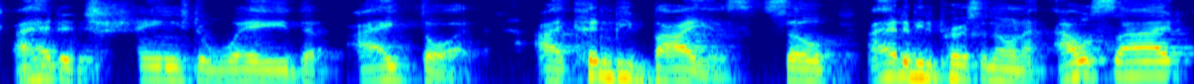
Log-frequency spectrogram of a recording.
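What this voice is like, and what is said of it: American Southern accent. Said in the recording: “my accent, being a Southern accent,”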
